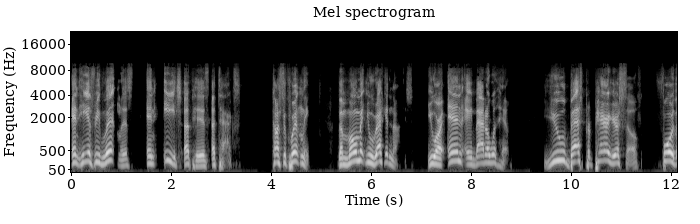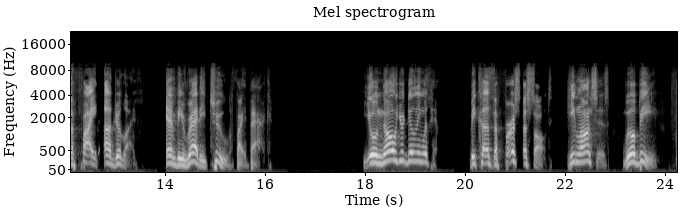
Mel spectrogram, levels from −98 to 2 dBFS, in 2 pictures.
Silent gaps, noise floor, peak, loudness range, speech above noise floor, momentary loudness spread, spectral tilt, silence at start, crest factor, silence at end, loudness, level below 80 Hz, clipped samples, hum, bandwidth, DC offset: none; under -90 dBFS; -8 dBFS; 4 LU; over 66 dB; 15 LU; -5 dB/octave; 0 s; 18 dB; 0.5 s; -24 LUFS; -64 dBFS; under 0.1%; none; 9.2 kHz; under 0.1%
